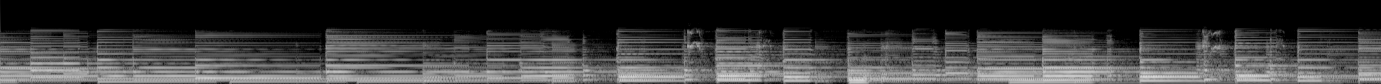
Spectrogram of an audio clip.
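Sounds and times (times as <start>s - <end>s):
clean electric guitar: 0.0s - 13.8s.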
